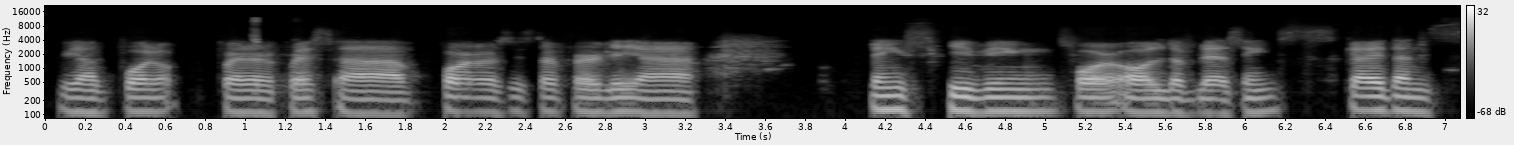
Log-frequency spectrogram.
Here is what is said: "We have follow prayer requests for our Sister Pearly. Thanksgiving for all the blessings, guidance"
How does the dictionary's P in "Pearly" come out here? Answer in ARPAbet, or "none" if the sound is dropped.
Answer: F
